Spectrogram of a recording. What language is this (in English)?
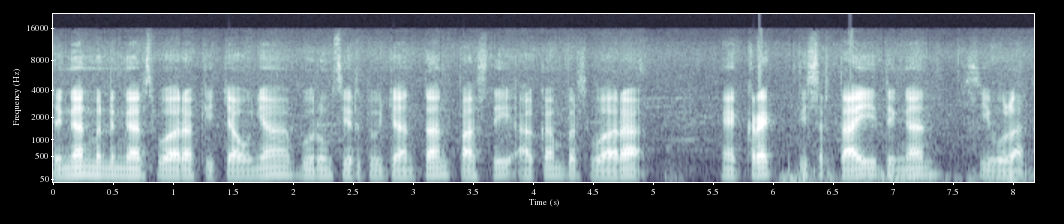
Indonesian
